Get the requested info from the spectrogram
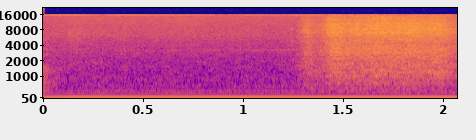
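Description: A steady low hum, with a short rustling hiss near the end.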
